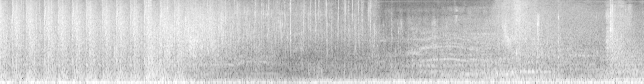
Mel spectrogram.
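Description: Gunfire from a Mass Effect battle, rapid bursts of shots crackling through the opening seconds, then thinning to scattered sharp reports over a busy background of game noise and effects.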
